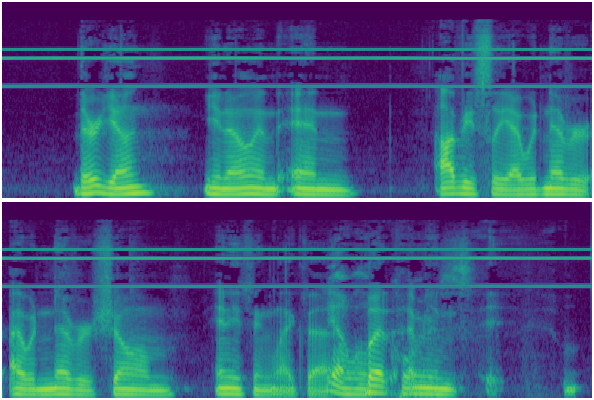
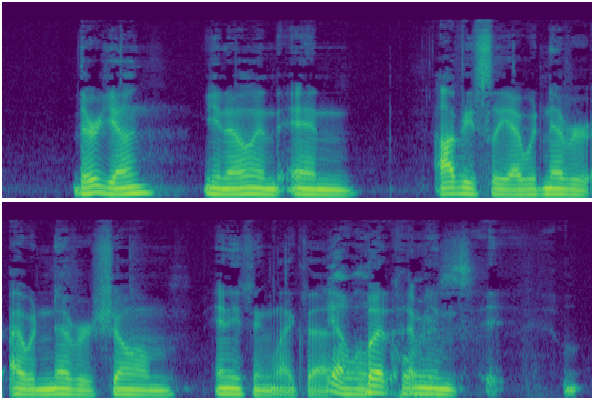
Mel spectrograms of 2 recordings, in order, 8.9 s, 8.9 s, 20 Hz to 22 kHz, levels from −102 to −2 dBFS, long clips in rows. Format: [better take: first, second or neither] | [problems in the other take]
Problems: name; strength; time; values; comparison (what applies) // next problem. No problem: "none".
second | high-pitched whine; loud; throughout; 6.5 kHz, 10 dB below the speech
